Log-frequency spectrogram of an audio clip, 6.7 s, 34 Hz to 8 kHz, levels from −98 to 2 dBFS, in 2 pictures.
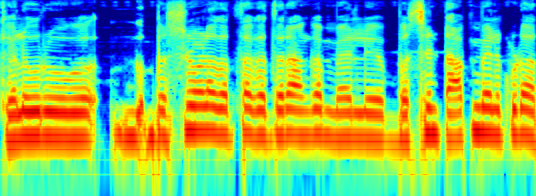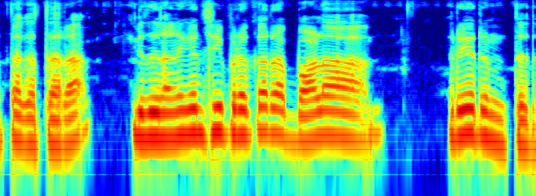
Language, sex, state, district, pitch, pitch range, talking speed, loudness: Kannada, male, Karnataka, Raichur, 180 Hz, 170-190 Hz, 170 wpm, -12 LUFS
